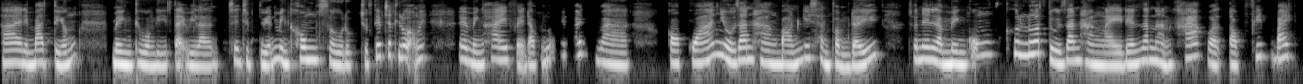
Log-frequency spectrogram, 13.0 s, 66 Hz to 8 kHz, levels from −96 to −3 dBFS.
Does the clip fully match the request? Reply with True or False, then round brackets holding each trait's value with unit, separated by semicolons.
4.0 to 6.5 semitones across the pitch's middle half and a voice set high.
True (4.9 semitones; 230 Hz)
